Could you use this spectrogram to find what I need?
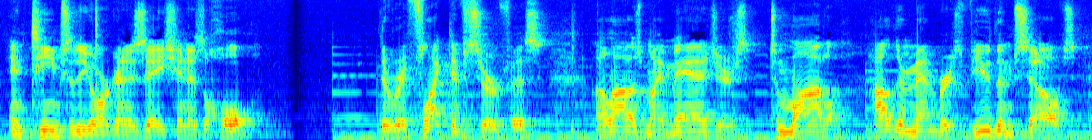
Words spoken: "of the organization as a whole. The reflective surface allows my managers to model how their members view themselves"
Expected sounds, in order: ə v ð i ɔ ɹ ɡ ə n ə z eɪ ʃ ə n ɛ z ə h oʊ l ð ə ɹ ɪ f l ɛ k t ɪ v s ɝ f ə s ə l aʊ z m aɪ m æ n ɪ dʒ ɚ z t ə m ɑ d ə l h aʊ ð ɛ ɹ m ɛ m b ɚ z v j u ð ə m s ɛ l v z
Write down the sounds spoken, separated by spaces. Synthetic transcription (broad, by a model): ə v ð i ɔ ɹ ɡ ə n ə z eɪ ʃ ə n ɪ z ə h oʊ l ð ə ɹ ɪ f l ɛ k t ɪ v s ɝ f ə s ə l aʊ z m aɪ m æ n ɪ dʒ ɚ z t ə m ɑ d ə l h aʊ ð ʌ ɹ m ɛ m b ɚ z v j u ð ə m s ɛ l v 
